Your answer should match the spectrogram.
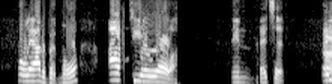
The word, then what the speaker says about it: Aotearoa: Like, here's how you pronounce it. You go, ow, like, how you go, ow, here, lower. It's like, Altiora. yeah, just let them kind of pull out a bit more. Aotearoa.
